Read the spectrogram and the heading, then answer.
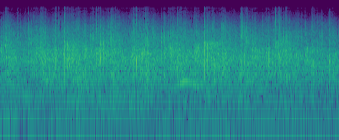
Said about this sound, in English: Clap your hands and praise God.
